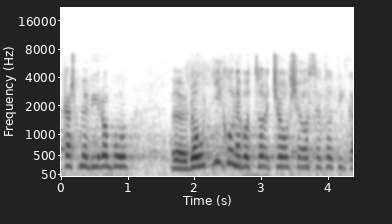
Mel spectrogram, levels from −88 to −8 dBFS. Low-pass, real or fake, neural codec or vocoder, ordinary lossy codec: 7.2 kHz; fake; vocoder, 44.1 kHz, 128 mel bands, Pupu-Vocoder; Opus, 16 kbps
